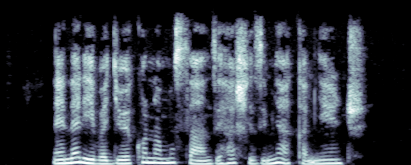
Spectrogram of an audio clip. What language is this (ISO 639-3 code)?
kin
